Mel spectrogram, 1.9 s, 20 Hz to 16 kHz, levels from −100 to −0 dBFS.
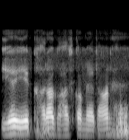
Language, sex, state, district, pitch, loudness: Hindi, male, Uttar Pradesh, Muzaffarnagar, 130 Hz, -17 LUFS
